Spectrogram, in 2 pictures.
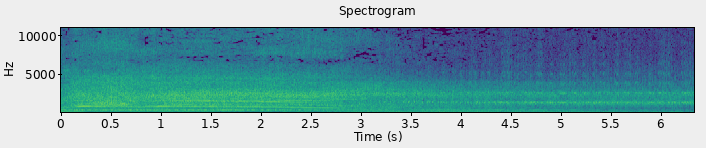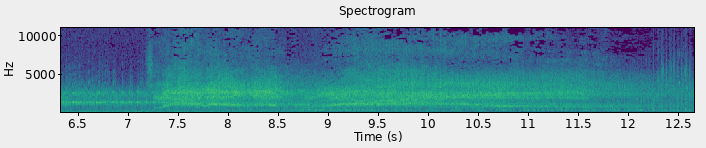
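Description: Noisy ambient outro of a death metal album: a long whine sliding down in pitch over a steady rumbling wash, then a second, shorter whine about seven seconds in, with the whole slowly fading.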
